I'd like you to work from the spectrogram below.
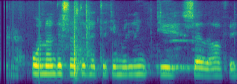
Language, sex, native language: Icelandic, female, Chinese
